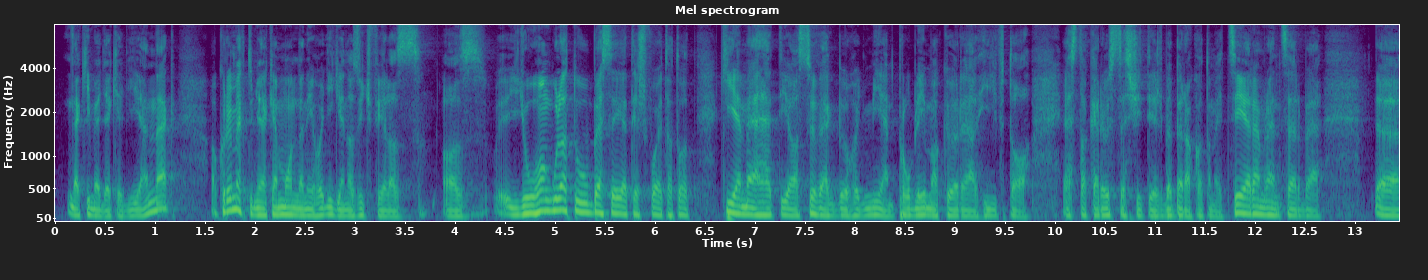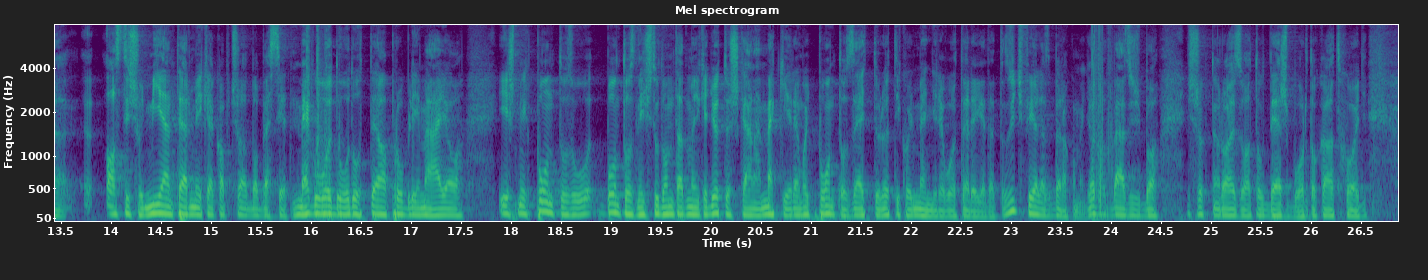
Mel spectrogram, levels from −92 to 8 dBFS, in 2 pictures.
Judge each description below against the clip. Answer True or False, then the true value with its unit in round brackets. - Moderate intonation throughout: True (3.4 semitones)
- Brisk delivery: True (165 wpm)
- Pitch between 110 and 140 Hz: False (100 Hz)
